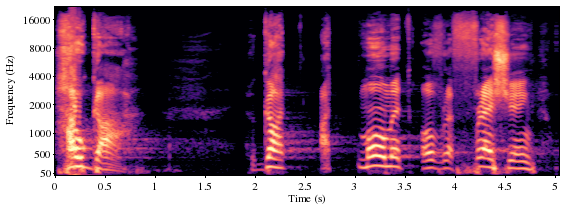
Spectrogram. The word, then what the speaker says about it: Hauge: It's spelled H-A-U-G-E, but pronounced Hauga.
